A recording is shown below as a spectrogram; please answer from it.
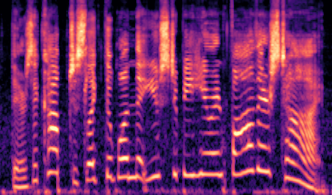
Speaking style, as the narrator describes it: exclaimed Felix

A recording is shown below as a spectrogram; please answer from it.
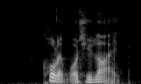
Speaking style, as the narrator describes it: said the cat

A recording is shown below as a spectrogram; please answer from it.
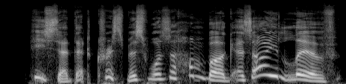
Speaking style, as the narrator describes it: cried Scrooge's nephew

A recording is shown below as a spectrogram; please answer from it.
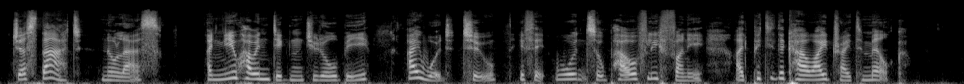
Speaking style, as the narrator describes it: Mary laughed as she replied

